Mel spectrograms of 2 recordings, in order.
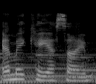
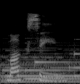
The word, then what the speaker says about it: Maksim: Pronunciation, Maksim, English, Maxim, Russian.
